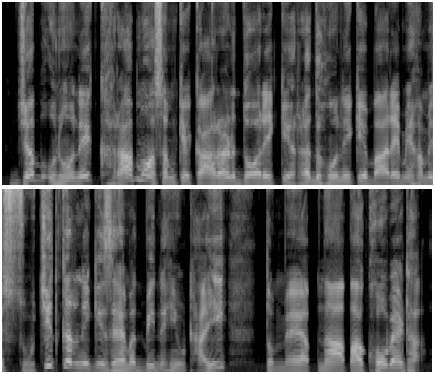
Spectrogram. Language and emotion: Hindi, angry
